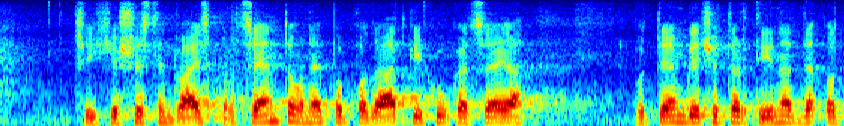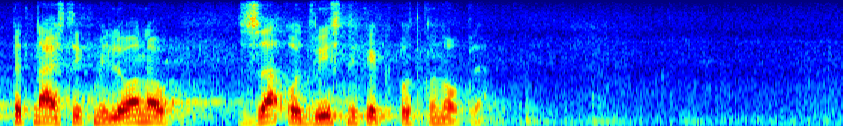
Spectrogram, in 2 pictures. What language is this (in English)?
Slovenian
